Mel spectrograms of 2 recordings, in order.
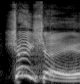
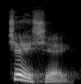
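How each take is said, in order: First: It is said loudly, with confidence. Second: It is said quietly, without confidence. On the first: The speaker calls it right. "she'd say more confidence" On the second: The speaker calls it wrong. "she was like, "No, boo Dway,""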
